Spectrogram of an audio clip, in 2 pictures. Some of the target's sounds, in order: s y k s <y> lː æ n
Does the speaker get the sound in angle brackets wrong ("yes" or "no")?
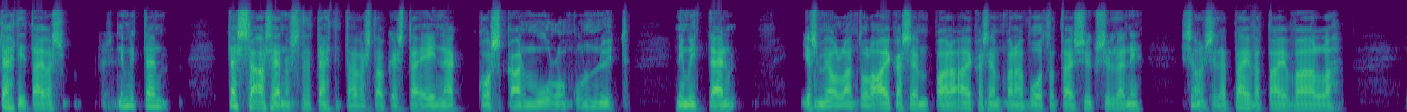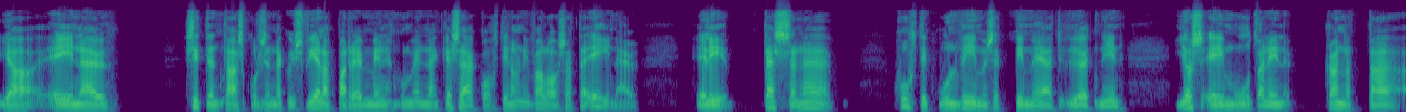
no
